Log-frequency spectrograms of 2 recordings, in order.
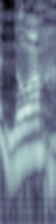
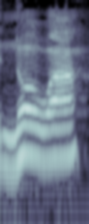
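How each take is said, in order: First: "Noah" ending in a throaty, scraped ch; Hebrew pronunciation. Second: Said in the usual way. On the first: Shown as a demonstration. Preacher quizzing listeners on the language, "Noah" with a Hebrew guttural ch at the end. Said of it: "Hebrew, Ivrit". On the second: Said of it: "say it in English".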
